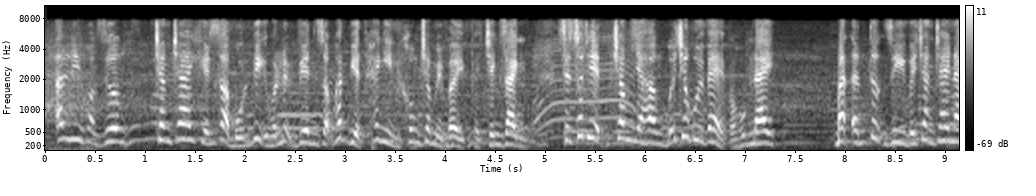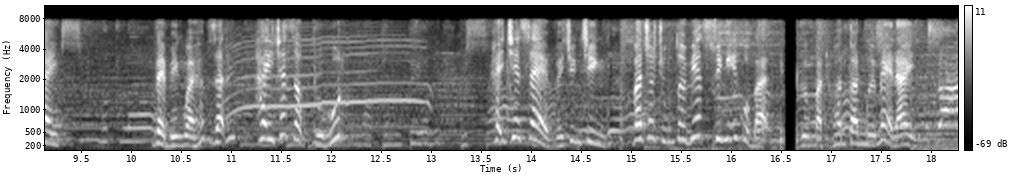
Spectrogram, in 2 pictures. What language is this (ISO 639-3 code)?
vie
